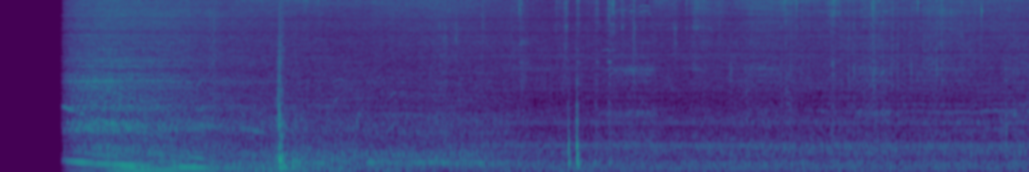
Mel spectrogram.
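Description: A motor vehicle passing by, its engine note falling steadily in pitch as it fades away. Two sharp clicks follow, a few seconds apart, over a steady low background.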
